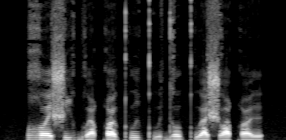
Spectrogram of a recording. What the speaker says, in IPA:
ʁʷ ɛ˥ ʃ i˦ ɡʷ ɛ˨ qʷ ɛ˥ kʷʼ i˥ kʷʼ ɘ˨ d o˥ kʷʼ a˦ ʃ ɔ˦ qʷ ɘ˦

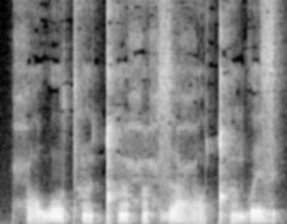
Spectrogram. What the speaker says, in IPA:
ħ ɒ˨ w o˦ tʰ ə̃˧ ǃʰ ə̃˦ ħ ə̃˧ ħ z ə˦ ʕ ɒ˨ ǃʰ ə̃˧ ɡʷ e˦ z

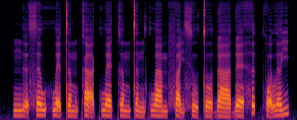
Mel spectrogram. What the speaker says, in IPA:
ŋ ɨ̰˧˨ ə̯ s ə˧ w h w ɛ̰˧˨ t̪ ə˨˩ m k a̰ː˧˨ k w ɛ˨˩ k ə˨˩ m t̪ ə˧˩ n k w a˨˩ m f a̰˧˨ j s u˧˩ t̪ o˨˩ ɗ aː˨˩ ɗ ɛ˨˩ h ə˦˥ t̚ f ɔ̰˧˨ l ə˨˦ j

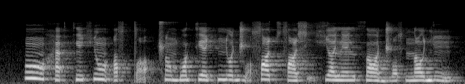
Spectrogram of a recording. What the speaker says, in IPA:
ɔ̃ h æ ʔ kʲ ɛ̃ ç ɔ̃ ʔ i sˤ tˤ ḭ ʔ ʈ͡ʂ ɔ̃ b ɒ kʲ æ c ɲ ɔ d͡ʒ ɔ̰ sˤ ɜ c sˤ ɑ ɕ ḭ ç ɜ lʲ æ̃ lʲ θ ɒ d͡ʒ u sˤ n ɔ ɟ ĩ

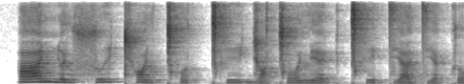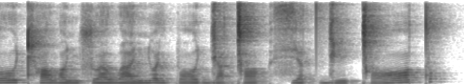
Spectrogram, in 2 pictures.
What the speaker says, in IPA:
a ɲ ɒ lʲ sʷ i cʰ ɔ lʲ ǀʰ o t ǀʰ i ɟ ɒ ǀ o lʲ ɛ k ǀʰ i tʲ a tʲ a k ɾ o cʰ ɒ w ɒ ɲ sʷ a w a ɲ ɔ lʲ p ɔ ɟ a ǀ ɒ k sʲ a t ɟ i ǀ ɔ t

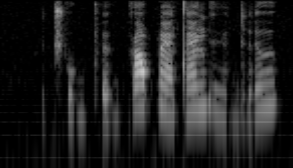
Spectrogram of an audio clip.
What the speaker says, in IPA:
t͡ʃʼ u˩ ɡ pʼ ø˩ ɡ k ɑ˥ p æ̃˩ t æ̃˥ ɡʱ y˩ ɡ r ɯ˥

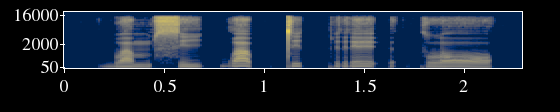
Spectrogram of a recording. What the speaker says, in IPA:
b a˧ m s iː˦˥ k̚ w a˥˩ p̚ t i˦˥ t̚ p r e˥˩ ʔ | k l ɔː˥˩

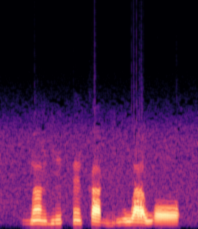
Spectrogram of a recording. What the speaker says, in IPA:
ɡ͡b ã˦ ɡ͡b ĩ˦ h ɛ̃˦ k a˦˨ ɡ͡b i˨˦ w a˦˨ w ɔ˨

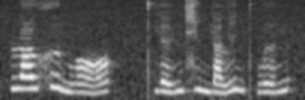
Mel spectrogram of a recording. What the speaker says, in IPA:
ɻ ɑ˥ ʊ̯ x ɤ˥˩ n̪ w ɔ˨˩˦ | t̪ʰ j ɛ˨˩ y˥˧ n ɕ i˥˩ m j ä˨˩ l i˥˩ n pʰ w ə˧˥ n

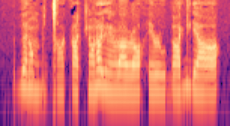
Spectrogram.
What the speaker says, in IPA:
ɠ ə ɾ ɔ̃ b ʊ ɡ͡ǀ ɑ k ɑ t͡ʃ ɔ̃ ɾ ʌ lʲ ɑ̃ ɭ ɑ ɭ ɔ h ɪ ɹ u ɠ ɑ ɡʲ ə ɾʲ ɑ

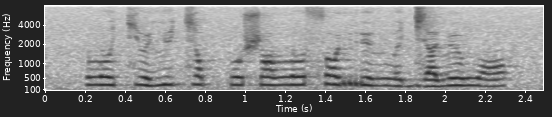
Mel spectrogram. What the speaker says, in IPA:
l ɤ˧ t͡ɕ ø˧˩˧ lʲ ɯ˥˨ t͡ɕ ɒ˥˨ pː o˧ ʃ ɒ˧ lː ɤ˧˥ s ɔ˧˥ rʲ ə˧˩˧ lː ə˩˧ d͡ʑ a˩˧ lʲ ɔ˧ v ɒ˩˧

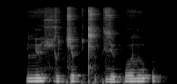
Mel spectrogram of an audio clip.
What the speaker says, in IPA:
l y ç o c ø k cʰ ə k z y p o l u ʔ

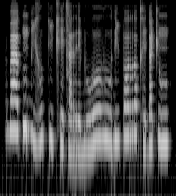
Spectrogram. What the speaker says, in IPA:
b aː˦ kʷ ũ˦ ɓ i˨ ɣ u˦ k i˨˦ kʰ e˨ t͡s a˨ r e˨ b u˨ w oː˦ ɣ uː˦ ɗ i˦ p ɔ˦ r ɔ˦ kʼ ɪ˨ ɗ a˦ t͡ʃ ũ˦

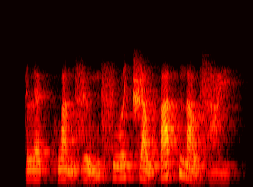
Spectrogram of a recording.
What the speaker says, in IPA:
l ɛ˨˩ k̚ h w a̰˧˨ n z ɨ̰˧˥ m f u˨˦ ə̯ t͡ɕ a˧˩ w ʔ a˦˥ t̚ n a˧˩ w z a̤˨˩ j

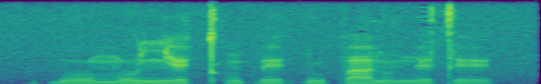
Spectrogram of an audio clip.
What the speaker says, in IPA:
ɓ oː˨ m o˦ ɲ e˦˨ kʼ ũ˨ p eː˨ k͡p u˦ p a˦˨ ɾ ũ˨ n e˨ t e˨

